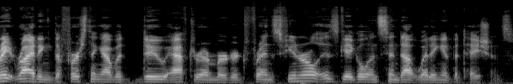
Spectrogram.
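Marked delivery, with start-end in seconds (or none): none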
